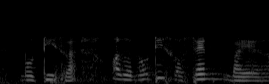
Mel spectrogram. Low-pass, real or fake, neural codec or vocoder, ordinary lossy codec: 3.6 kHz; fake; vocoder, 22.05 kHz, 80 mel bands, Vocos; none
